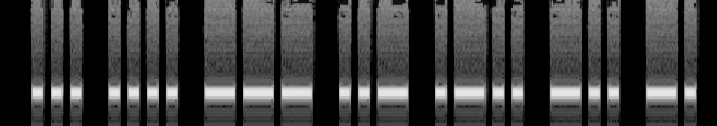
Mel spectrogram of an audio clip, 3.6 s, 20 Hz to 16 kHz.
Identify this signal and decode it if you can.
Morse code, heard as a keyed tone, about 25 wpm, 1000 Hz. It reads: SHOULDN
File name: qotdfiles / 25wpm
